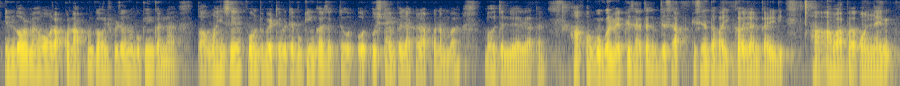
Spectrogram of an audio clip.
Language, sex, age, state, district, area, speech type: Hindi, male, 18-30, Madhya Pradesh, Betul, urban, spontaneous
